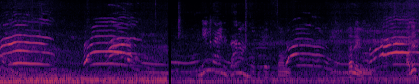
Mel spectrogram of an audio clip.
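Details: Cats crying with repeated arched, harmonic meows, some long and wavering, others short and overlapping, as if several kittens call together; a man speaks briefly and a low hum runs underneath, with a brief dropout midway.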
